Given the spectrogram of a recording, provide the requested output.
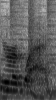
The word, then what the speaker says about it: Uwague: Miss Rosie Uwague. Hey! Did I pronounce that right?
